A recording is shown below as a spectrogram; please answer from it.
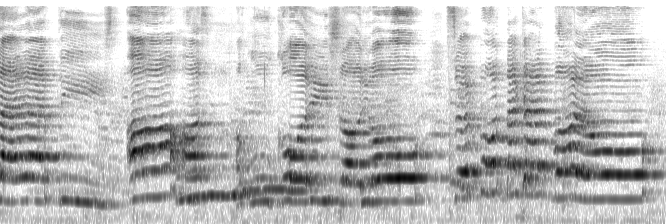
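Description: A young girl singing a children's song in Hungarian, unaccompanied, in phrases of held notes with short breaks for breath.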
